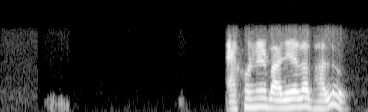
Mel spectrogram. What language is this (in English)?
Bangla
